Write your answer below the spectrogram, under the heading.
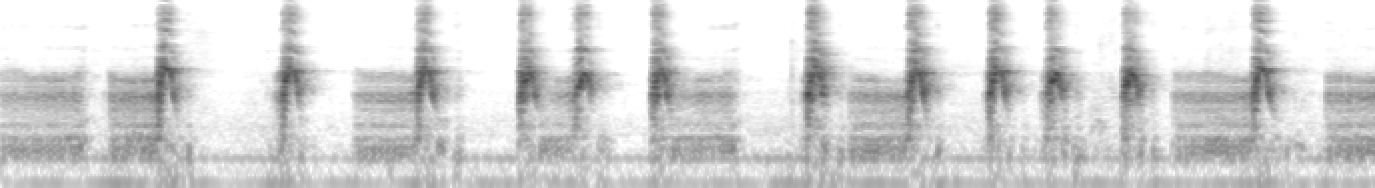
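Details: Barking dog aimed at a bag, loud clipped barks in irregular bursts, about a dozen, separated by stretches of low throaty growling.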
